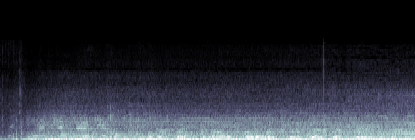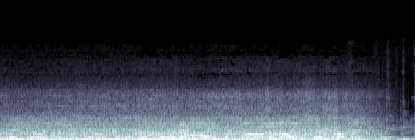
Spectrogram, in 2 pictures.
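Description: Small engine of a ride-on kids' tractor train running at a steady, even pitch, with children's voices over it.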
